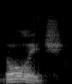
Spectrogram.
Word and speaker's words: knowledge: Você quem falou knowledge. Knowledge é assim, tá? Conhecimento. Você não pronuncia o K, ok? Knowledge, conhecimento.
